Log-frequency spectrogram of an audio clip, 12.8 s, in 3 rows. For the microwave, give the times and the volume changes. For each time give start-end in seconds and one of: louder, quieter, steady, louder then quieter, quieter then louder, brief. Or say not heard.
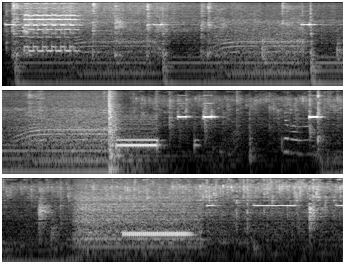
0.0-12.7 louder then quieter.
